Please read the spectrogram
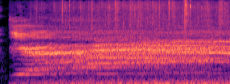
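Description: Heavily distorted, bass-boosted scream sound effect: one long held cry over a heavy rumble, starting a moment in.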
